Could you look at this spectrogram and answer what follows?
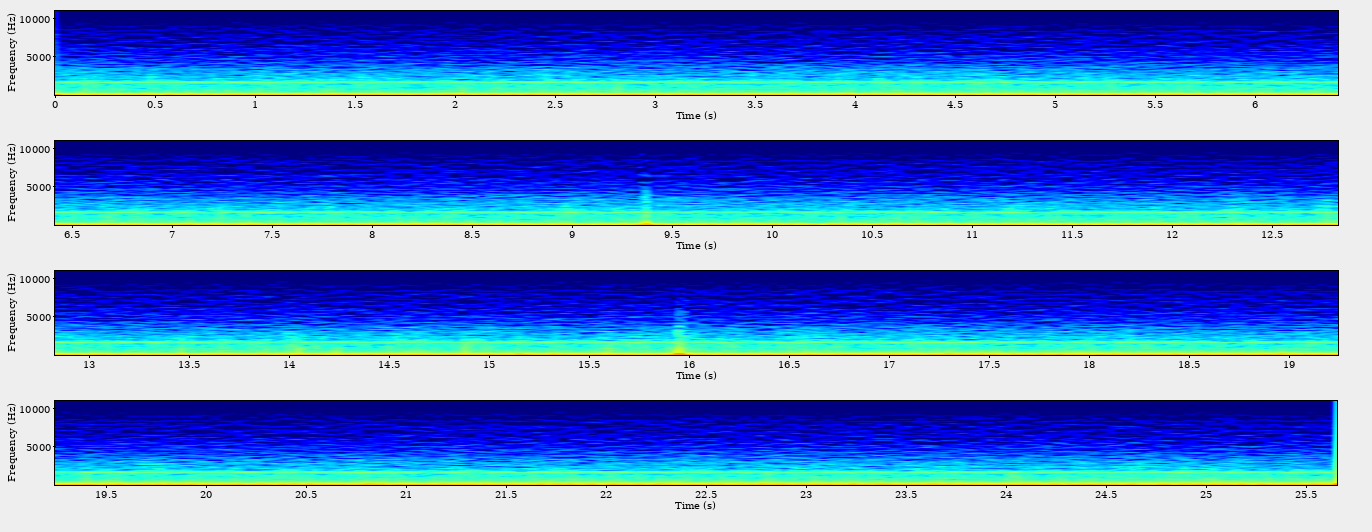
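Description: A steady, sustained low tone drives vibrating matter in a cymatics demonstration, humming continuously and evenly at constant loudness with faint higher overtones throughout, no voices.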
